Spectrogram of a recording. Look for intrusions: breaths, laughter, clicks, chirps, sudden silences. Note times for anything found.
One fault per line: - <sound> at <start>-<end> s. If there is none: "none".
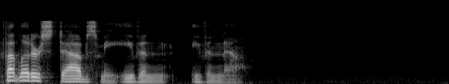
none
